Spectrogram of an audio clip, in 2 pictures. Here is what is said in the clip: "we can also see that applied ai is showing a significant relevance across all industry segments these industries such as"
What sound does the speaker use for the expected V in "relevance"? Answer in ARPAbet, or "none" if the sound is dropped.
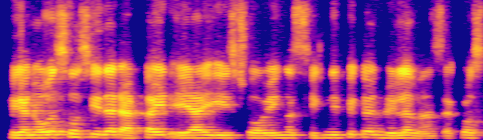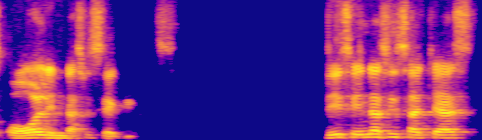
V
